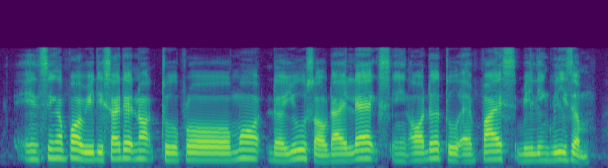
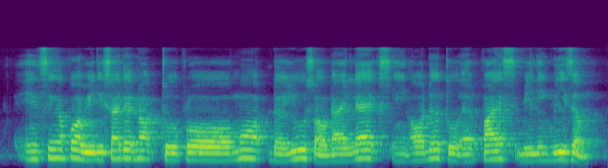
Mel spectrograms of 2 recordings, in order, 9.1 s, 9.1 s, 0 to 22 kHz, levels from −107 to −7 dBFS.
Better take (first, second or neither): first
